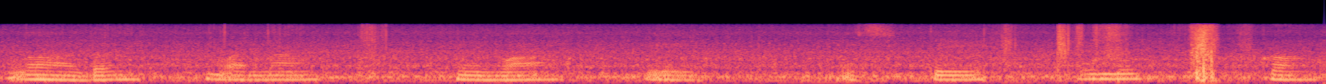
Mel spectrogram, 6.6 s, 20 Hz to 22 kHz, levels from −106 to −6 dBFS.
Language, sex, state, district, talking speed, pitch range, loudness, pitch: Hindi, female, Madhya Pradesh, Dhar, 65 wpm, 170-200 Hz, -26 LUFS, 180 Hz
